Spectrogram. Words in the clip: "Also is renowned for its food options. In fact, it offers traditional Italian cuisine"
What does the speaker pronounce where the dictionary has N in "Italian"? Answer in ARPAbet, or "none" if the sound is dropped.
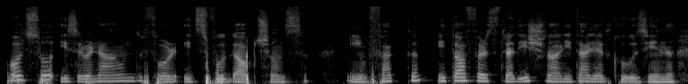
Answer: L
